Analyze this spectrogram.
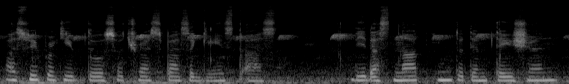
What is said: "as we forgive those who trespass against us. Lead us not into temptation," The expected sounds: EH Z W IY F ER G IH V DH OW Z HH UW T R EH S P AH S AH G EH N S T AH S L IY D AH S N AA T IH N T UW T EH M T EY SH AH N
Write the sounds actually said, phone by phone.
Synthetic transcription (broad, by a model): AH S W IY P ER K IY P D OW S HH UW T R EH S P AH S AH G EH N S T AH S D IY D AH S N AA T IH N T UW T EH M T EY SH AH N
